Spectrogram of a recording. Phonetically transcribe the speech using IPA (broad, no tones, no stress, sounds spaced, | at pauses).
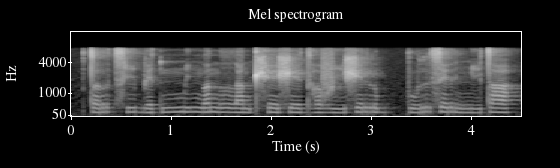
t ʌ r t͡sʰ i b e t mː i ŋ ʌ n lː a n t͡ʃʰ e ʃ e dʱ ʌ v i ʃ e r u b kː u r s e r ɲ i t a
